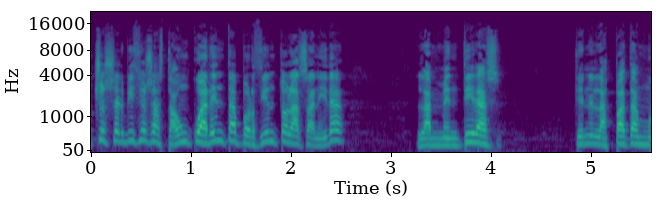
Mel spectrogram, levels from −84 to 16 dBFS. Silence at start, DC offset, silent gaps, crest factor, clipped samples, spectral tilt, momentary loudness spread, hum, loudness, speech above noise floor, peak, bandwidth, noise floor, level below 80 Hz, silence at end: 0.05 s; under 0.1%; none; 22 dB; under 0.1%; -3 dB/octave; 8 LU; none; -27 LUFS; 47 dB; -6 dBFS; 17.5 kHz; -74 dBFS; -68 dBFS; 0 s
